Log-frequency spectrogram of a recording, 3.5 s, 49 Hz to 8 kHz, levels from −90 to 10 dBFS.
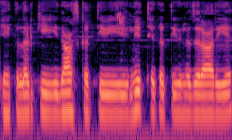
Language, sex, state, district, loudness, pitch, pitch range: Hindi, male, Rajasthan, Bikaner, -17 LUFS, 130 Hz, 130-135 Hz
